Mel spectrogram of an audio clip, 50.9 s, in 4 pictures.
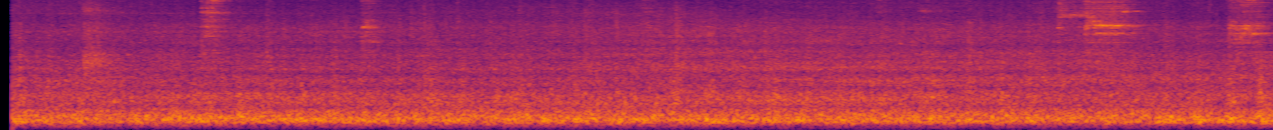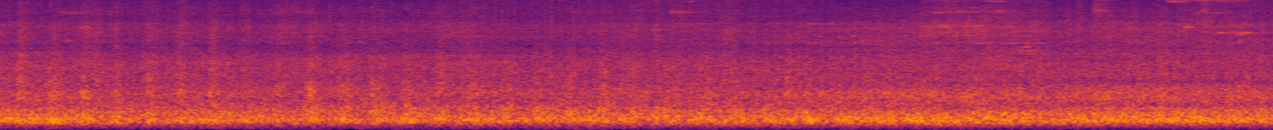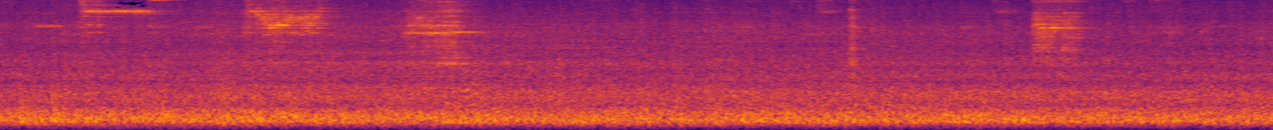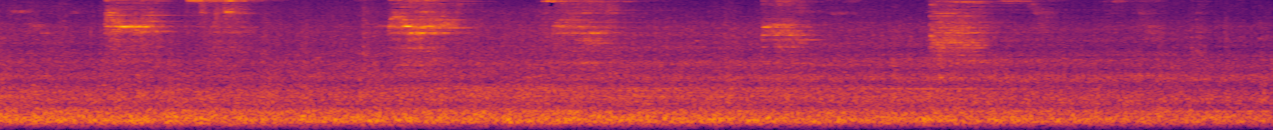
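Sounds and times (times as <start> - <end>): train wheels rumbling on rails: 0.1 - 50.9
wheels squealing: 10.5 - 11.5, 12.3 - 13.7, 22.0 - 30.4, 35.4 - 36.4, 38.3 - 40.9, 42.0 - 43.0, 43.6 - 44.5, 45.8 - 46.8, 47.4 - 49.8.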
